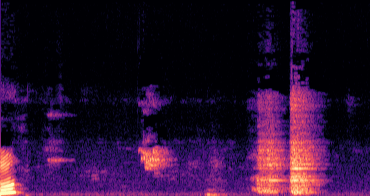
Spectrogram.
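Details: Talking Indian ringneck parakeet: a few soft chirps followed by two loud, raspy, word-like syllables delivered back to back, in a quiet room.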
